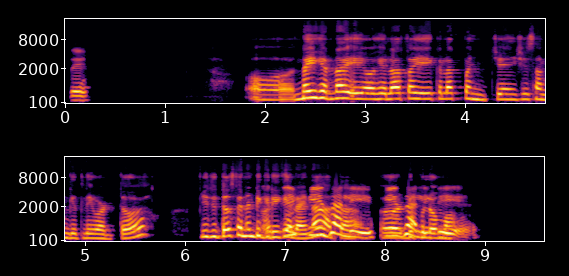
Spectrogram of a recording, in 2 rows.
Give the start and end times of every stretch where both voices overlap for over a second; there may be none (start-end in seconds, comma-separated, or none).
7.0-8.7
